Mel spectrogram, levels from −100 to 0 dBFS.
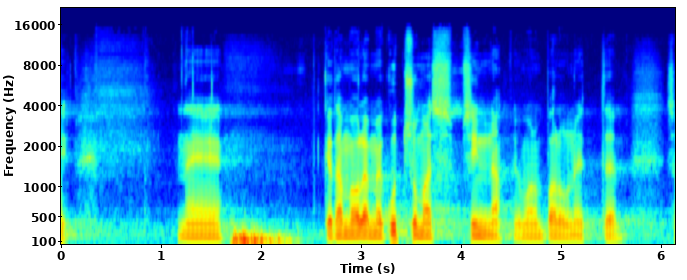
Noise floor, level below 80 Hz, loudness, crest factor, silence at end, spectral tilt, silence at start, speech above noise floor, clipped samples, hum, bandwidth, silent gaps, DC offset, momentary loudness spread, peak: -55 dBFS; -48 dBFS; -26 LUFS; 20 dB; 0 s; -7 dB/octave; 0 s; 30 dB; under 0.1%; none; 14.5 kHz; none; under 0.1%; 17 LU; -8 dBFS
